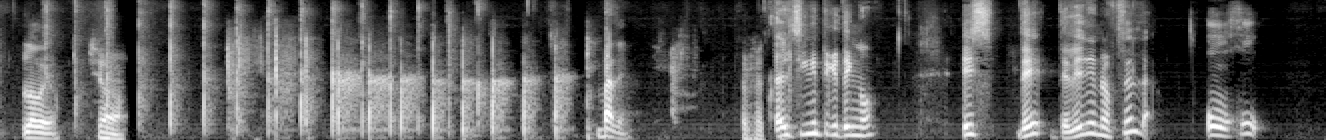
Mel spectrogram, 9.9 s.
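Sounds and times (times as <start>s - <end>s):
speech: 0.2s - 1.1s, 4.5s - 4.8s, 5.6s - 9.6s
hand clapping: 0.2s - 4.4s.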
